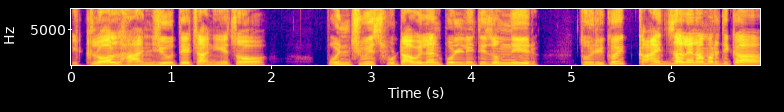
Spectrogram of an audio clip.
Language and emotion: Goan Konkani, surprised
